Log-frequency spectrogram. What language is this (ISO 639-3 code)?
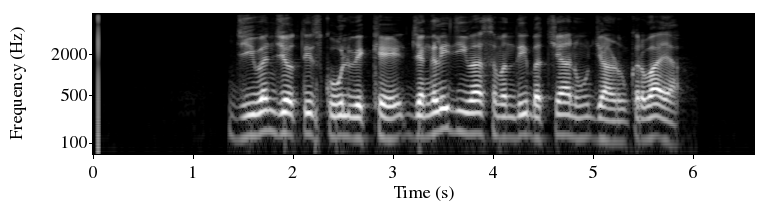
pan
